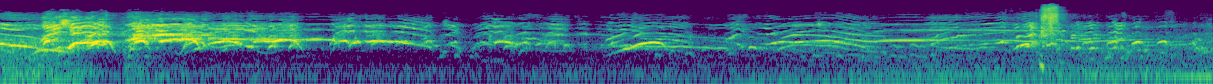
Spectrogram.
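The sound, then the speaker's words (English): Excited high-pitched screaming erupts loudly at first as friends react to a pregnancy announcement while posing for a group picture, then continues in overlapping squeals and shrieks, with laughter and excited voices mixed in, fading somewhat toward the end. “Sorry that you had to listen to me screaming.”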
